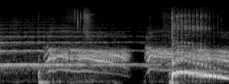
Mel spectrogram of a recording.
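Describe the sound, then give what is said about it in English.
Two loud, drawn-out bird calls, harsh and crow-like, one after the other with a brief gap, with no talking. “Transition song? Birdsong.”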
